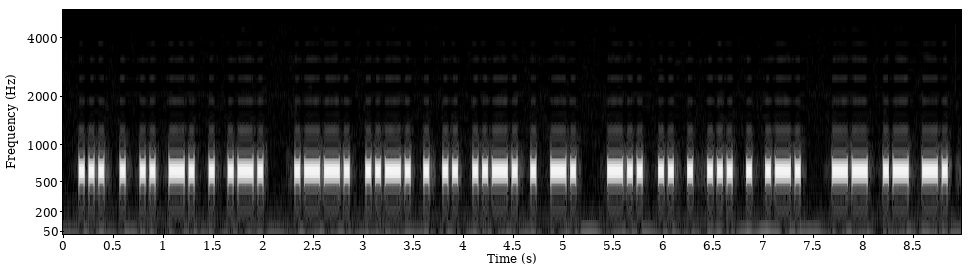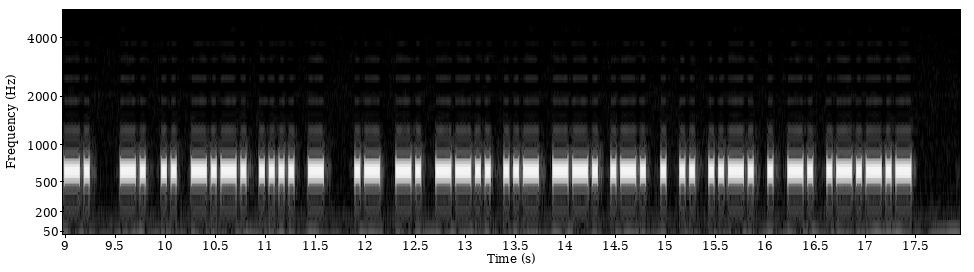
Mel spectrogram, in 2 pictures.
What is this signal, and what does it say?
Morse code, heard as a keyed tone, about 25 wpm, 630 Hz. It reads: SEINER PFEIFEN DIESER MANN NICHT ANZUGREIFEN.
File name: 004 Vierter Streich 25wpm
